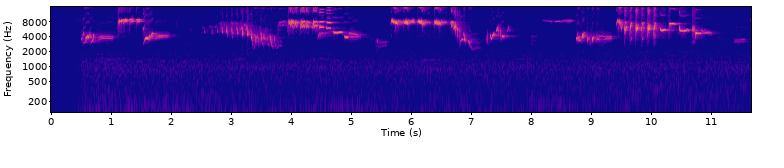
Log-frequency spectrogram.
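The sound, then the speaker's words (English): Birds chirp and twitter continuously along an estuary trail in bright, high-pitched bursts and quick trills, several calls overlapping over a steady low wash of background noise. No one speaks. “Phoenix and Ing walk their favorite trail at the estuary. Egrets walk through mud and shallow water, pelicans dip and swoop.”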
